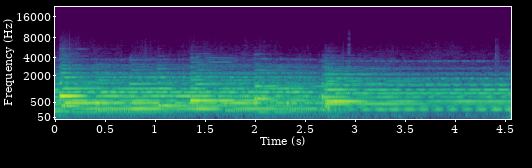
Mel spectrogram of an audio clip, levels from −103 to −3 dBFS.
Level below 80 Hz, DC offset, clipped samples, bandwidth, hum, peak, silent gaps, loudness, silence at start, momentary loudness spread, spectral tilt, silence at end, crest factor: -66 dBFS; under 0.1%; under 0.1%; 4.5 kHz; none; -6 dBFS; none; -24 LUFS; 0 s; 11 LU; -9 dB/octave; 0 s; 16 dB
